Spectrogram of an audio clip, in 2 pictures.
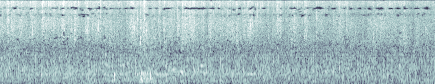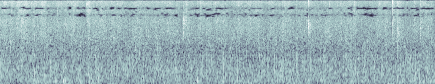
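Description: Light but steady rain falls on Trần Bình Trọng street, with water streaming down toward a drain. It makes a constant, even hiss throughout, with no talking.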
